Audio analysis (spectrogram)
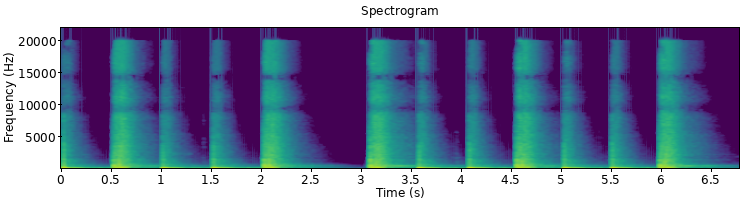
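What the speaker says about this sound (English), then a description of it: "playing a flam followed by 2 bass drums, another flam followed by 2 bass drums, and then finishing with a flam on beat 4" Snare drum flams alternating with pairs of bass drum hits in a steady eighth-note pattern, ending on a flam on beat four; loud, close percussive strikes with no talking.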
